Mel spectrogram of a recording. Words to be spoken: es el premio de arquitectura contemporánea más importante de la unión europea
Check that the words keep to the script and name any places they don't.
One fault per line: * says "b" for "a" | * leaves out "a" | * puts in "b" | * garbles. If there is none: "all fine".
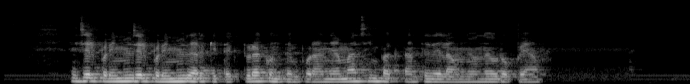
* puts in "el premio"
